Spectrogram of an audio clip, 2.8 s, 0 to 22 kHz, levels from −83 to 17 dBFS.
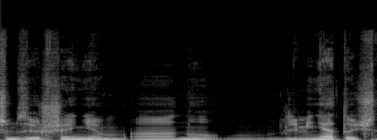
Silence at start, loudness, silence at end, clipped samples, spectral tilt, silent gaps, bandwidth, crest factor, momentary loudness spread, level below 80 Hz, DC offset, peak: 0 s; -19 LUFS; 0 s; under 0.1%; -6.5 dB/octave; none; 14 kHz; 18 dB; 14 LU; -32 dBFS; under 0.1%; -2 dBFS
